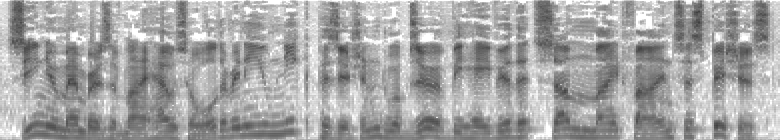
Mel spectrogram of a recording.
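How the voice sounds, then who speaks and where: A wealthy, unflappable crime-fighting boss in a radio adventure serial. His voice is fairly high for a man and very animated in pitch, with dry, urbane, formal phrasing. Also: brisk. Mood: distracted, patient. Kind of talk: old-time radio adventure acting.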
